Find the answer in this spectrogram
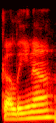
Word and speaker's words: Halyna: how to pronounce because i know it's spelled like h a why something like that but it's supposed to be pronounced galena i saw someone tweet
